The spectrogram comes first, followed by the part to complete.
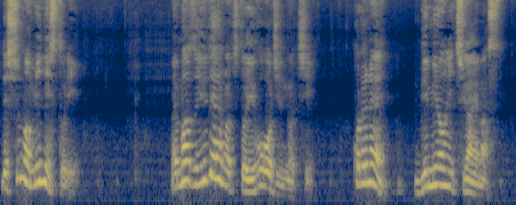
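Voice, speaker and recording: A man's voice: high voice, wildly swooping pitch, moderate pace, mellow. A man giving a church seminar lecture on the Bible, teaching in a conversational way with rhetorical asides.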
